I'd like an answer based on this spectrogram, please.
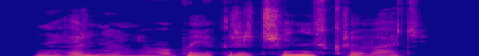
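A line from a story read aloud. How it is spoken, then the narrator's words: Quiet. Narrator (Russian): тихо сказала я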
